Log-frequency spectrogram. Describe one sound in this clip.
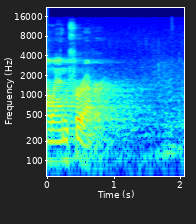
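A man sings a chant through a microphone, echoing in a large hall.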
